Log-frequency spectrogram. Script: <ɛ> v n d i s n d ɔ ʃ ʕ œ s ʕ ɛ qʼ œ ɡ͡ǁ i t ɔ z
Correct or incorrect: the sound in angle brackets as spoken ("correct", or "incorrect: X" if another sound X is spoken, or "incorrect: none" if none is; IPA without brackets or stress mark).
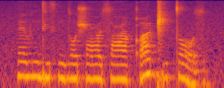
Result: correct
